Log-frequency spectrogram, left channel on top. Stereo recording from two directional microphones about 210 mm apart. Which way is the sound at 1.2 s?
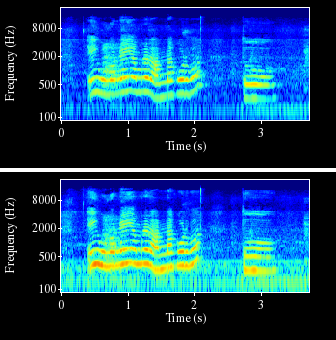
5° right (ahead or behind).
